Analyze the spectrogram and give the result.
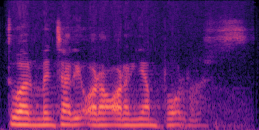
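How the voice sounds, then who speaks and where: A man's voice: a little high, flat delivery, brisk, creaky, big-room sound. A man preaching a sermon as pastor, emphatic, counting off his points and acting out the people he quotes.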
